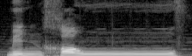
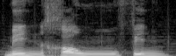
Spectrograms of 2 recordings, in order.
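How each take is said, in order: First: The last word stops without the final -in. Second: The last word ends with a final -in sound. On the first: The reader stops at this word. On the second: The reading carries on to what follows.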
